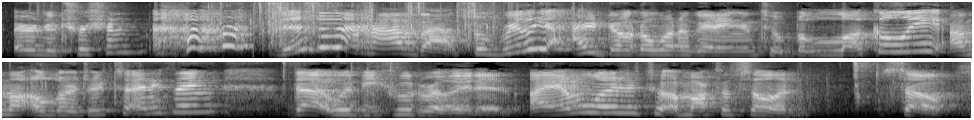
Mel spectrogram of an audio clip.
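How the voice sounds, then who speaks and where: A woman's voice: fairly high pitch, background noise. A young woman reviewing snacks in a casual vlog, chatty and laughing often, filling her talk with "like".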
